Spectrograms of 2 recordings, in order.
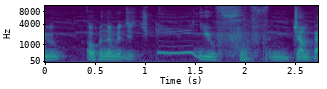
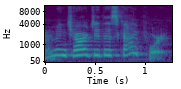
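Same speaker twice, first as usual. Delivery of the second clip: much higher pixie voice. Acted. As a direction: announce it in a high pixie voice. Keeper announces her post.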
